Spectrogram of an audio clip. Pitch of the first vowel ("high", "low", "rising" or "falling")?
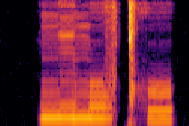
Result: high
